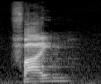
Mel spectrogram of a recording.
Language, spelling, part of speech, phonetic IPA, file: Czech, fajn, adjective / adverb, [ˈfajn], Cs-fajn.ogg
- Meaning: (adjective) 1. nice 2. attractive; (adverb) well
